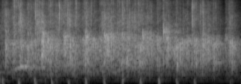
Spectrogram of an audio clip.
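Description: An audience applauds a participant's pitch steadily for several seconds, a dense wash of many hands clapping, with a regular low thump pulsing beneath it at an even rhythm.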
